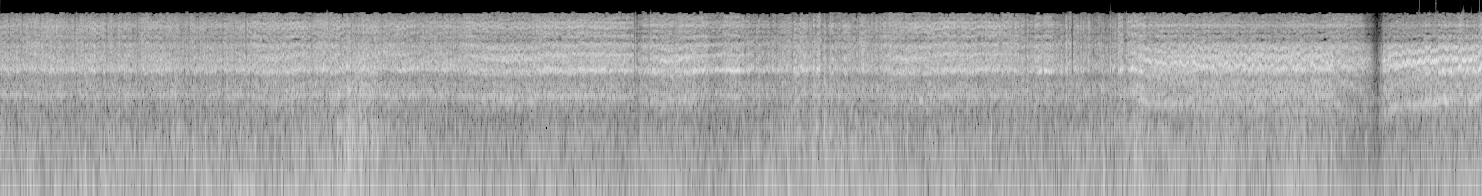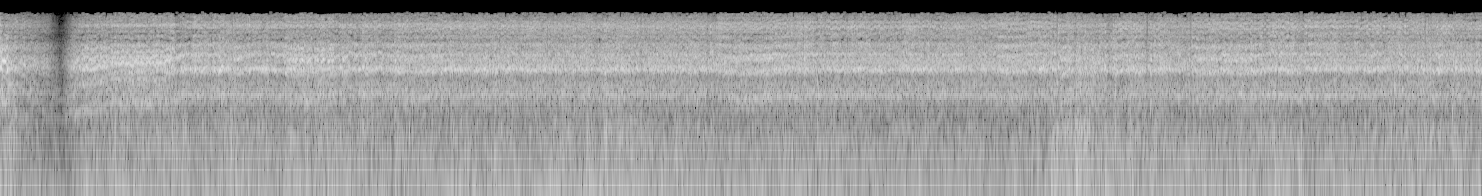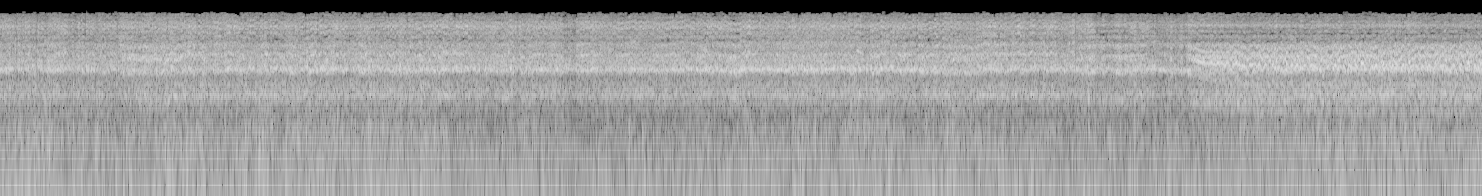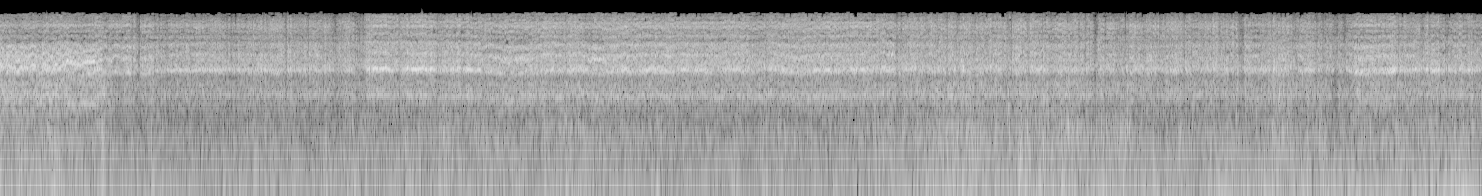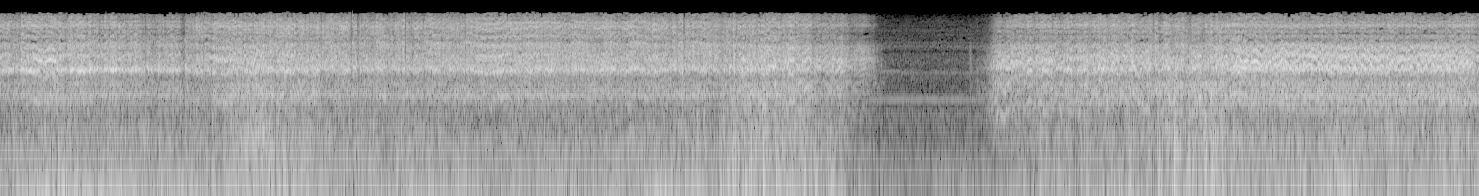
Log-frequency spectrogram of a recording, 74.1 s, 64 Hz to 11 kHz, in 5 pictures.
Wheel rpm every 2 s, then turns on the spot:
230, 230, 230, 230, 230, 220, 170, 130, 210, 230, 230, 230, 230, 220, 230, 230, 230, 230, 230, 230, 220, 200, 200, 230, 230, 230, 230, 230, 230, 230, 230, 230, 230, 180, 50, 180, 200.
none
